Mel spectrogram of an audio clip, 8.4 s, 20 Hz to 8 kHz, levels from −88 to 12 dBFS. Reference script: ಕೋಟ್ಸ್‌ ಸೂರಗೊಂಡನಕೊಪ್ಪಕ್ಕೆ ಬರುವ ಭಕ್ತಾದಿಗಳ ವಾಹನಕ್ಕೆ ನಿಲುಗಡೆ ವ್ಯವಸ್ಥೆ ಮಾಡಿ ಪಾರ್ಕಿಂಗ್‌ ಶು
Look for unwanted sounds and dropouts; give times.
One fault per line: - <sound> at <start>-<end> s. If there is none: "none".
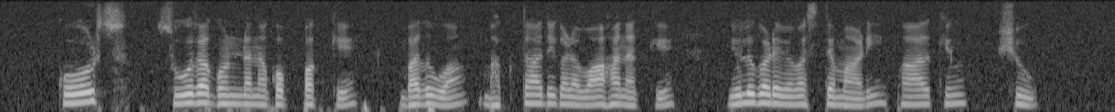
none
